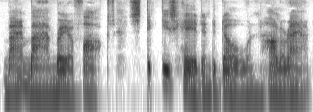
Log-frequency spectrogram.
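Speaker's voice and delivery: ordinary delivery, nothing marked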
